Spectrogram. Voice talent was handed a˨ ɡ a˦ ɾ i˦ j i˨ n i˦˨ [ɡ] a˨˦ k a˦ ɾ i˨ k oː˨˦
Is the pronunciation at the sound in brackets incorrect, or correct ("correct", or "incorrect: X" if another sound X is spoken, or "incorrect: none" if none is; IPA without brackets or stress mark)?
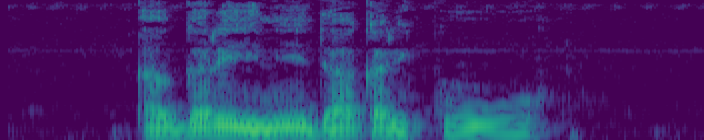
incorrect: d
